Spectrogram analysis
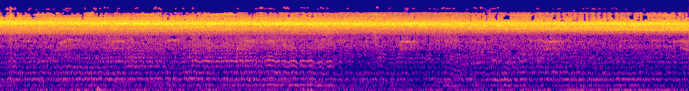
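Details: Honey bee humming among rose moss flowers, a low wavering drone that swells early and then settles, over continuous high-pitched insect noise.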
